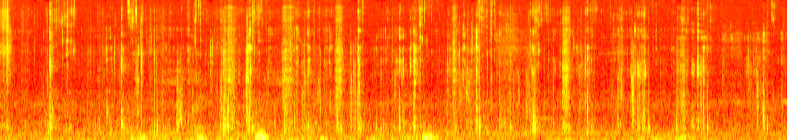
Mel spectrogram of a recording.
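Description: A person chewing a fried sushi roll with the mouth closed: irregular crunching and crackling of the fried crust, with a few louder crunches about two and a half and four seconds in.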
